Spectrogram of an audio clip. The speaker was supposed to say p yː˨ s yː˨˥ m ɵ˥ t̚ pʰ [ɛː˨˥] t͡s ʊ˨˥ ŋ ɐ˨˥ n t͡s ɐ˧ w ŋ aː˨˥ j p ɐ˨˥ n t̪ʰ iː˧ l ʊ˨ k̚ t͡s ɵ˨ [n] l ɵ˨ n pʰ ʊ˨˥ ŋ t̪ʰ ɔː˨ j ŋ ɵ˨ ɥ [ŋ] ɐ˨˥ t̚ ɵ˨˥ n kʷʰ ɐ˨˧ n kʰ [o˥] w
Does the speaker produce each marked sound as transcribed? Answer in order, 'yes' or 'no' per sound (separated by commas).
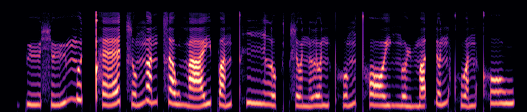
yes, yes, no, yes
